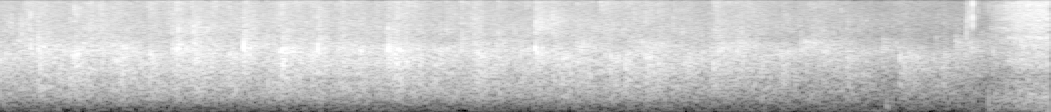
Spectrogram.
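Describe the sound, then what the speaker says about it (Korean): A congregation claps together in a brief, dense burst of applause that stays fairly even throughout, fading slightly toward the end, with no voices audible over it. "박수로 하지 그가 복이 있다."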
